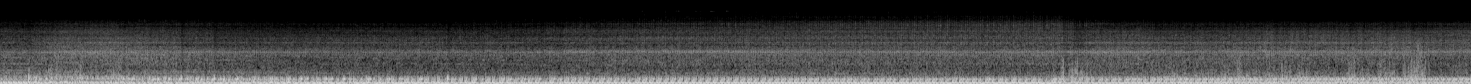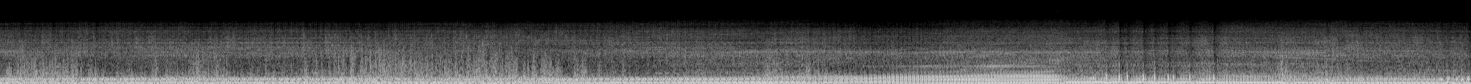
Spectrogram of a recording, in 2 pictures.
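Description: BMW F 850 GS Adventure's parallel-twin engine running steadily under way, over a constant rush of wind noise. Near the end the engine note climbs as it accelerates, then drops sharply.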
